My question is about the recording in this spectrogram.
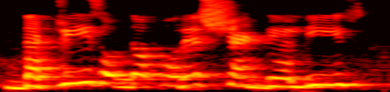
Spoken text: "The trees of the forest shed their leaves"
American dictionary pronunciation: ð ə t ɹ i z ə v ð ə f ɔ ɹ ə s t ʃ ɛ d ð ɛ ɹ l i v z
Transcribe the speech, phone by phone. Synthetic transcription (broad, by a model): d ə t ɹ i z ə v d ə f ɔ ɹ ə s t ʃ ɛ d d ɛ ɹ l i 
